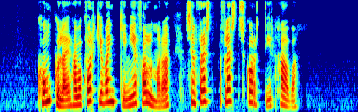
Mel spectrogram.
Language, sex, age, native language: Icelandic, female, 30-39, Icelandic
